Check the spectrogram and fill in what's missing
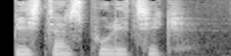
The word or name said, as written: bistandspolitik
